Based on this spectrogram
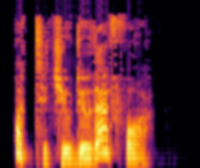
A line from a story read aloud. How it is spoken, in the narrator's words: Powell gasped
